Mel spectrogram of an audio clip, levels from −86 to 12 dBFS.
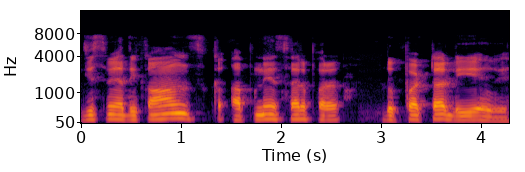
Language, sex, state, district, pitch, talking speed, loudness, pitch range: Hindi, male, Jharkhand, Ranchi, 110 Hz, 110 wpm, -17 LUFS, 100-115 Hz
